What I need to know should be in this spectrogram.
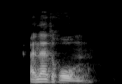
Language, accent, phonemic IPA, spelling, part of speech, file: French, France, /a.na.dʁom/, anadrome, adjective, LL-Q150 (fra)-anadrome.wav
- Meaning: anadromous (of migratory fish)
